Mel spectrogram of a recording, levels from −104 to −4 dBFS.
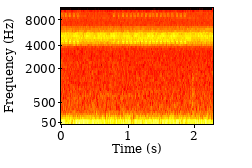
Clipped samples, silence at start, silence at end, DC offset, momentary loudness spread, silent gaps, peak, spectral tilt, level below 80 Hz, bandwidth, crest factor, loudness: under 0.1%; 0 s; 0 s; under 0.1%; 2 LU; none; -10 dBFS; -1.5 dB/octave; -28 dBFS; 10.5 kHz; 14 dB; -22 LUFS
